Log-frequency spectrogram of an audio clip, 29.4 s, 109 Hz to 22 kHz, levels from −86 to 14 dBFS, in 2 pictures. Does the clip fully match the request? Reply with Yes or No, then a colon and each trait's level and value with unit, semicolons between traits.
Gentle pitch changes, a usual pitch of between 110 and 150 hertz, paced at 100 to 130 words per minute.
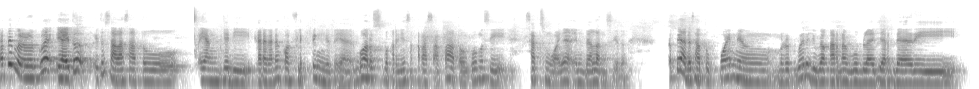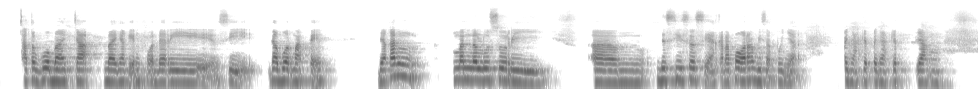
No: narrow, 2.0 semitones; medium, 175 Hz; average, 125 wpm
